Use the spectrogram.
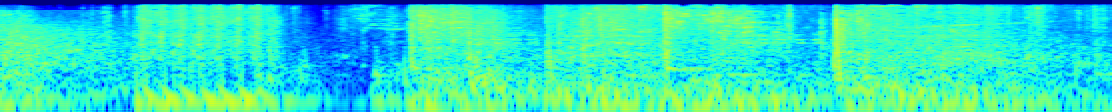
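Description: Dense Fortnite gunfire in a match, rapid overlapping shots and bursts that fill the whole stretch, loud and close with no pauses.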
